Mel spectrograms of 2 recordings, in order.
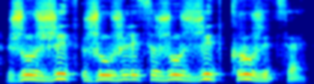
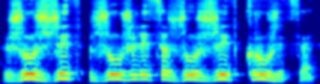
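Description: Both takes have the same delivery.

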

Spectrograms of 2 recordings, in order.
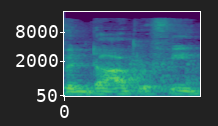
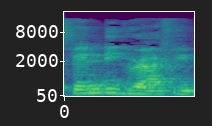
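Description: First: The second vowel sounds like 'oh'. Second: The second vowel sounds like 'ih'. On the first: The speaker calls it wrong. "I was gonna say Fendography, that's not it" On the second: The speaker calls it right. "It's Fendigraphy bag"

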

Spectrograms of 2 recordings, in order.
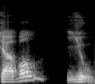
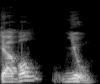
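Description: The two takes are said the same way.

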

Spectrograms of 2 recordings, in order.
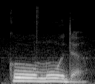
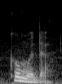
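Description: First: The first two vowels are long. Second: All three vowels are short. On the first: "If both the first two vowel sounds were long" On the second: "all three vowel sounds being short"

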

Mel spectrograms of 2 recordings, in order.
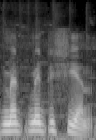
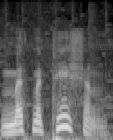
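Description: First: The stress falls on a different syllable. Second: The stress falls on the syllable before -cian. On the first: The speaker calls it wrong. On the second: The speaker calls it right.

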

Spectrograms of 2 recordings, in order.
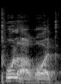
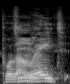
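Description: First: The last syllable is said as 'roid'. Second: The last syllable is said as 'raid'. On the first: "es ist auf jeden Fall nicht Polaroid" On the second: "irgendwie so Raid"

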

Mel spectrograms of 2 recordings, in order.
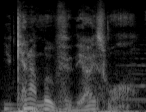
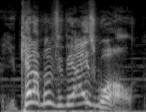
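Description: First: It is said in a flat, plain way. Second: It is said loudly, like an exclamation.

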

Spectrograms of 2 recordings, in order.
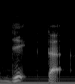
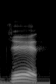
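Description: First: A glottal catch breaks the word into two parts. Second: Said as one smooth syllable without any glottal catch. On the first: This is the formal standard form. "jadi di sini jet itu jit, jita" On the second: This is the colloquial spoken form. "seolah-olah tidak ada jeda, tidak ada huruf hamzah di sini"

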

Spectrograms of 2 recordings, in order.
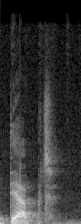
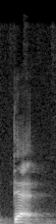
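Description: First: The b sound is clearly pronounced. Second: The b sound is left silent. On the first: The speaker calls it wrong. "We don't say debt" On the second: The speaker calls it right. "we say debt"

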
